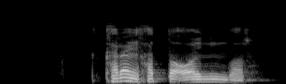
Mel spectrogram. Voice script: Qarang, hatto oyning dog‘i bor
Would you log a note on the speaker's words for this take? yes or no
yes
